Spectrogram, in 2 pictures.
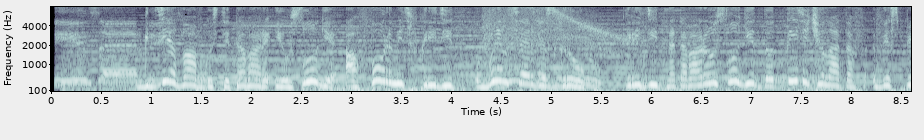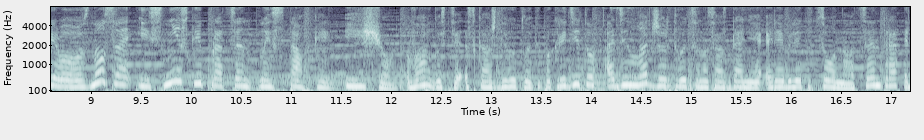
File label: russian f commercial; voice demos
